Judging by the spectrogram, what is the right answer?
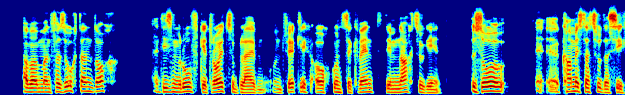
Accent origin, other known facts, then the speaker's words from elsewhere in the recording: Ptuj, Slovenia; die bei uns in der Stadt, wo ich herkomme, Ptuja, ja, bei Fastnacht, den Winter vertreibt.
